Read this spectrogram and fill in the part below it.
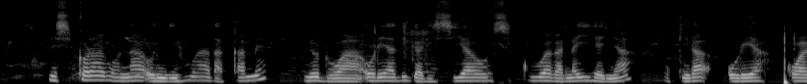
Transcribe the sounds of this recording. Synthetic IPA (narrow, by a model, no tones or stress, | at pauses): nesi̥kɔɾaɣɔnaʔoɲiɦuaðakamɛ | ɲodowaoɾeaðiɣaɾisiaɔsi̥kuaɣanaiɦɛɲa | okeɾaoɾeakwa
